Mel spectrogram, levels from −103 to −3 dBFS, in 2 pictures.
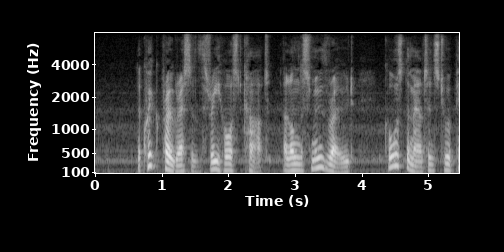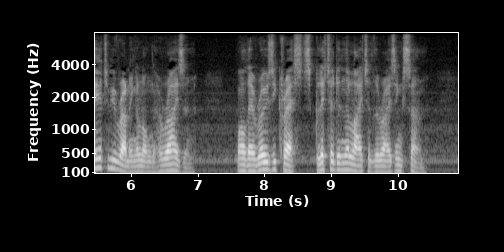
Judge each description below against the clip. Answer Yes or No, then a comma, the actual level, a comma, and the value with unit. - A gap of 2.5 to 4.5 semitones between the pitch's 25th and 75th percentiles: No, average, 5.0 semitones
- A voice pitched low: Yes, low, 130 Hz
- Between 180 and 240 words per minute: Yes, average, 190 wpm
